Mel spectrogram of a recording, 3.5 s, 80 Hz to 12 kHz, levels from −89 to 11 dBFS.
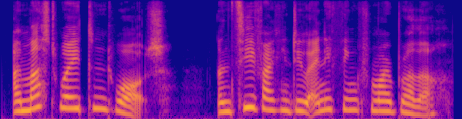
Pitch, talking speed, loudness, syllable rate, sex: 255 Hz, 260 wpm, -19 LUFS, 6.3 syllables/s, female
